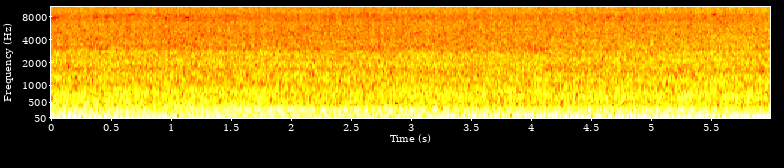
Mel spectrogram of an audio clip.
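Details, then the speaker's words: Mustang with a 7.3L V8 idles with a deep, even burble and no misses or surging on its second base tune, smoother with better throttle response than the first tune, which would not restart and stay running when warm. "we i uploaded it and only started at one time but already the idle is smoother the throttle response is better"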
